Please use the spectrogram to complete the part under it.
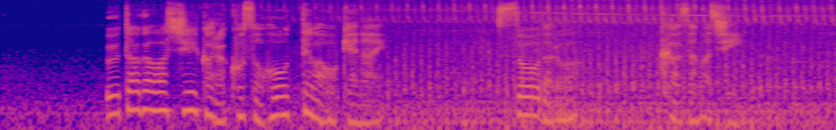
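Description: A young woman speaks quietly, as if thinking aloud.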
